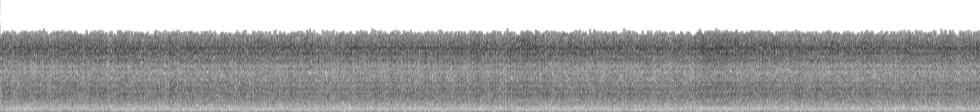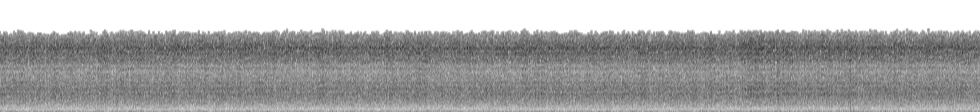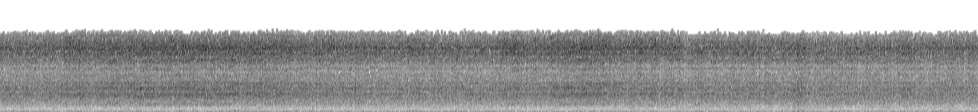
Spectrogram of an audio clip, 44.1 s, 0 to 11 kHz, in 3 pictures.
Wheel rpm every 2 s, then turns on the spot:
240, 230, 230, 230, 230, 230, 230, 230, 230, 230, 230, 230, 230, 230, 230, 230, 220, 230, 240, 230, 230, 230.
none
